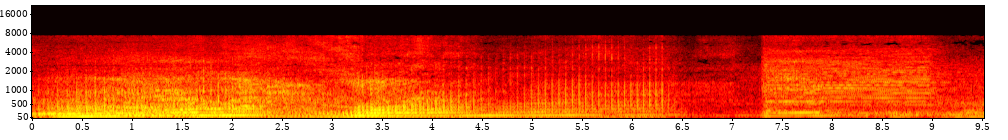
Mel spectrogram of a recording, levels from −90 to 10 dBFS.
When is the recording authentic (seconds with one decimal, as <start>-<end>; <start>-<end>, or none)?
0.0-0.9; 2.5-7.3; 7.9-9.5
